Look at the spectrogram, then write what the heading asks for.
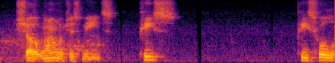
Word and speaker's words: Shalom: So you say Sabbath, and we have a Shah, a La, a Wa, and a Ma, which is Shalom, which just means peace, peaceful or whole.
